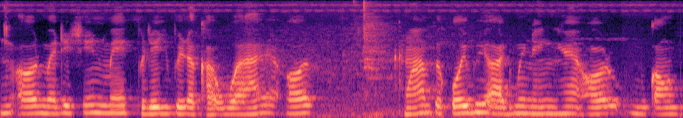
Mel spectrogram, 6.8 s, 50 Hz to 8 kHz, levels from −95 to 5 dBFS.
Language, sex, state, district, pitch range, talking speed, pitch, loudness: Hindi, male, Bihar, West Champaran, 160-180 Hz, 160 wpm, 170 Hz, -15 LUFS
